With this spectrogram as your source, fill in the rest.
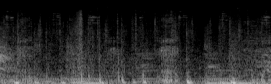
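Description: A horse galloping in the open-world western video game Red Dead Redemption 2, rapid rhythmic hoofbeats close by with rumbling game sound around them, brief low voice mixed in.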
